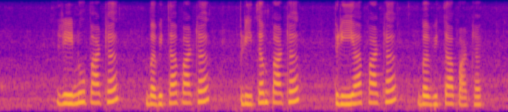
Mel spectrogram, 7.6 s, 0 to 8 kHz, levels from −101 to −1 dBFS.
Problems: constant background noise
